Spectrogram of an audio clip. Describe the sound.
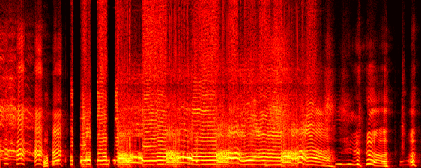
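A voice imitates the shrill screech of a Lady Guard personal alarm device, a loud sustained wail with a wobbling pitch lasting a few seconds, bracketed by short vocal bursts at the start and end.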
